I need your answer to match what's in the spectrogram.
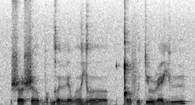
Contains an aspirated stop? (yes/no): no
